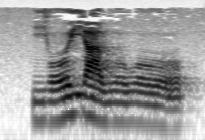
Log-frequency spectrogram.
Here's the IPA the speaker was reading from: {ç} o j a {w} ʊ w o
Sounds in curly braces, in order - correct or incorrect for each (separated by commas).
incorrect, correct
